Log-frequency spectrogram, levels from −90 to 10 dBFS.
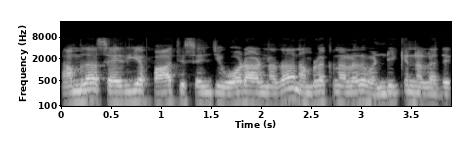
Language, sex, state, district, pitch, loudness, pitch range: Tamil, male, Karnataka, Chamarajanagar, 120 Hz, -15 LUFS, 115-125 Hz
